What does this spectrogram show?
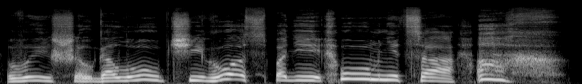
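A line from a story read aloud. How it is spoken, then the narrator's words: Crowd roar, tearful thin moan. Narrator (Russian): Взревела вся площадь, а лысоватый слезливо и тонко застонал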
